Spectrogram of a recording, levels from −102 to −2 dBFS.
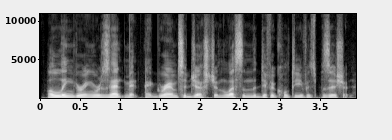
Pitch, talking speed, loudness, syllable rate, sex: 110 Hz, 180 wpm, -19 LUFS, 7.0 syllables/s, male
